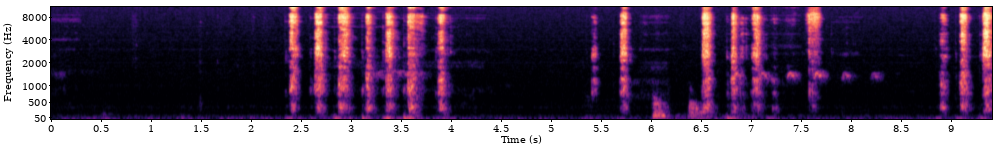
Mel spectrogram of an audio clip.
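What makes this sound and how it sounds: A metal-nib fountain pen writes Chinese characters on the thin white paper of an open notebook lying flat on a desk. Quick, bright scratching strokes come in clusters separated by quiet pauses, over a faint low background hum.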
